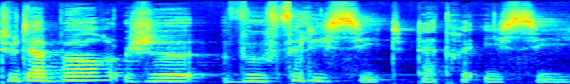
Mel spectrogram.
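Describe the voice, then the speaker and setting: A woman with an English Canadian accent, her tone dark and mellow, her pitch very deep and low. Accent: English-speaking Canadian accent in French. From Canada. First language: English (speaking French). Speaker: mindfulness therapist and coach. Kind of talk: online masterclass talk.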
